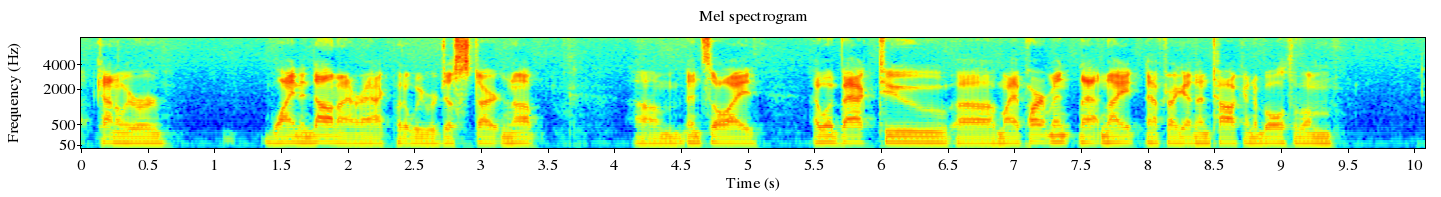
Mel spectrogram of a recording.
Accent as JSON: {"language": "English", "town": "Mankato", "region": "Minnesota", "country": "United States", "tie": "born or raised there", "said": "born and raised in Mankato. Grew up on the north end of town"}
